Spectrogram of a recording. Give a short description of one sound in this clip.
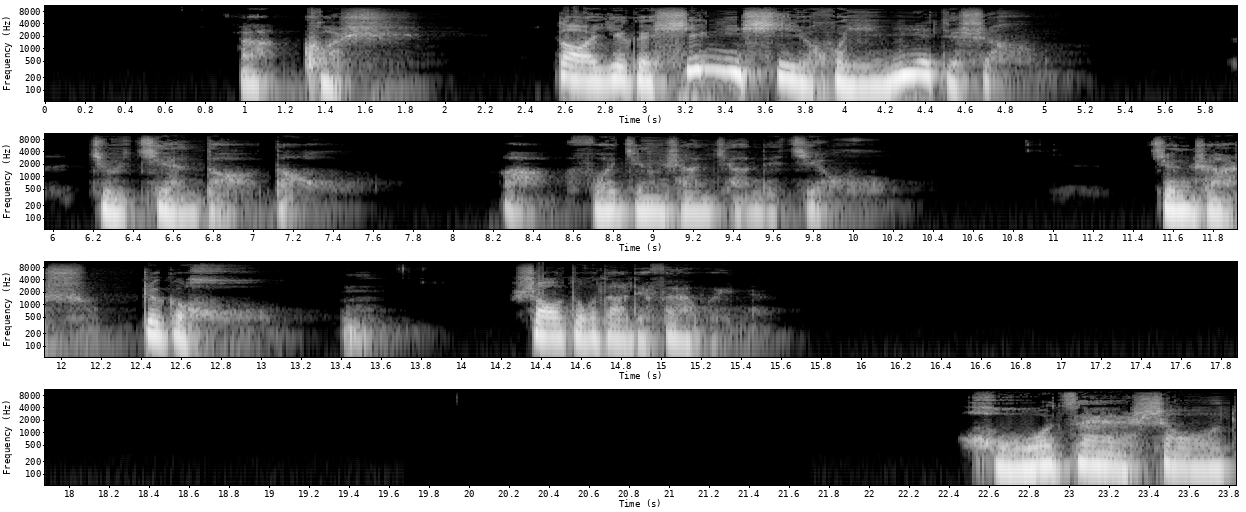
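An elderly man speaks calmly into a close microphone, in short phrases with pauses.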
